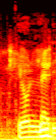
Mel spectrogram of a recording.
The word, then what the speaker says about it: Larregui: ¿Larregui? Sí, lo dije bien. Sí. – León Larregui.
